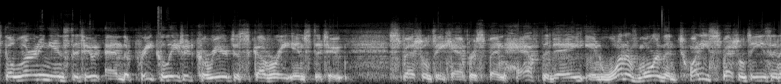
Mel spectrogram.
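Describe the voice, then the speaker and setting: Lively, bright male radio ad voice. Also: a little high. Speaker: radio advertisement voice. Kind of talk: scripted radio commercial. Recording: dull old AM radio sound.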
